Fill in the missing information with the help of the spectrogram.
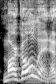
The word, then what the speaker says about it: Margolin: Margolin.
